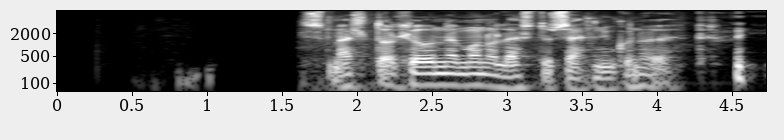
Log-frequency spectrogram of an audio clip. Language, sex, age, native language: Icelandic, male, 40-49, Icelandic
